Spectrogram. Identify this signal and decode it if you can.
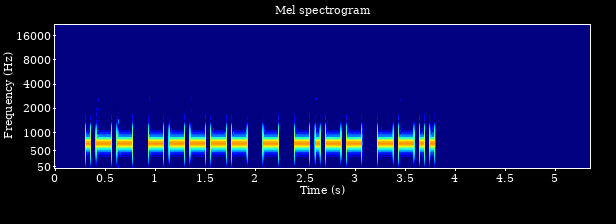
Morse code, heard as a keyed tone, about 23 wpm, 700 Hz. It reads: W0TYZ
